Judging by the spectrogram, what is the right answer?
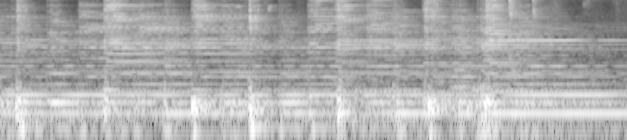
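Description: Acoustic guitar strummed in a steady rhythm, ending on a chord left to ring out near the end.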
